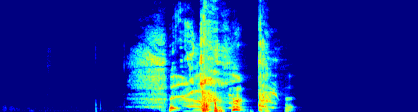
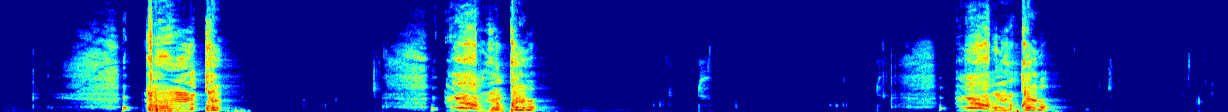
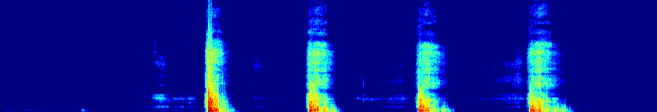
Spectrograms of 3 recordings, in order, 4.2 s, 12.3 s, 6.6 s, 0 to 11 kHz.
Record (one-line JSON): {"cough_length": "4.2 s", "cough_amplitude": 32538, "cough_signal_mean_std_ratio": 0.35, "three_cough_length": "12.3 s", "three_cough_amplitude": 32768, "three_cough_signal_mean_std_ratio": 0.35, "exhalation_length": "6.6 s", "exhalation_amplitude": 32768, "exhalation_signal_mean_std_ratio": 0.21, "survey_phase": "beta (2021-08-13 to 2022-03-07)", "age": "18-44", "gender": "Male", "wearing_mask": "No", "symptom_cough_any": true, "symptom_new_continuous_cough": true, "symptom_runny_or_blocked_nose": true, "symptom_shortness_of_breath": true, "symptom_sore_throat": true, "symptom_fatigue": true, "symptom_change_to_sense_of_smell_or_taste": true, "symptom_loss_of_taste": true, "symptom_onset": "9 days", "smoker_status": "Never smoked", "respiratory_condition_asthma": false, "respiratory_condition_other": false, "recruitment_source": "Test and Trace", "submission_delay": "2 days", "covid_test_result": "Positive", "covid_test_method": "RT-qPCR", "covid_ct_value": 20.7, "covid_ct_gene": "ORF1ab gene"}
